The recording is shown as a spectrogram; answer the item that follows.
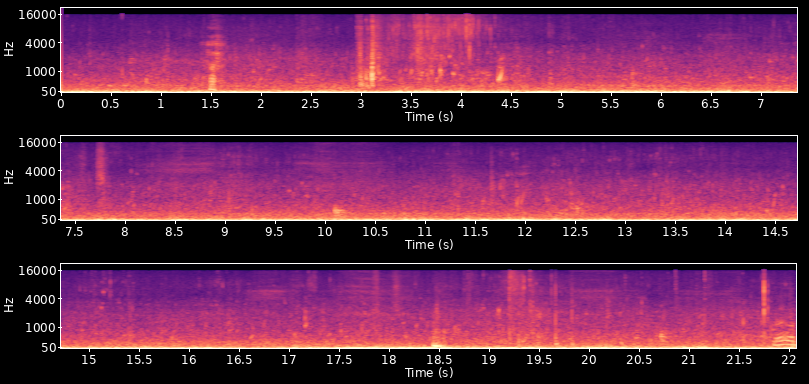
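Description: Wind buffeting the microphone on an open boat at sea, a steady low rumble, with a few short clicks and rustles from handling fishing line and tackle.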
